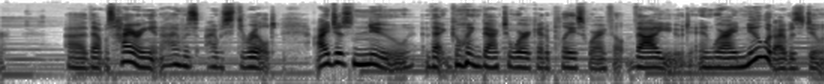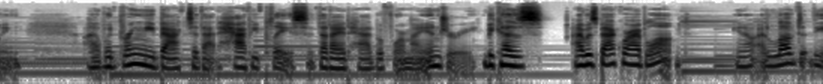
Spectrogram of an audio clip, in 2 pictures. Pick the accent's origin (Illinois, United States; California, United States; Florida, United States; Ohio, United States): Florida, United States; Panama City; moved away as an adult; also born or lived in Phoenix, Arizona; my hometown of Panama City, Florida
